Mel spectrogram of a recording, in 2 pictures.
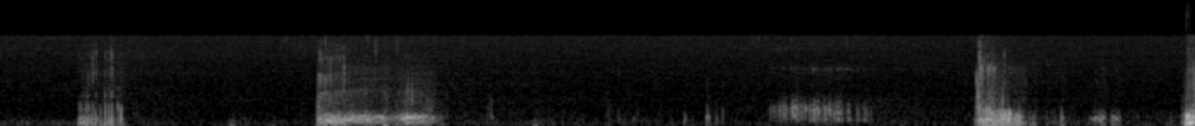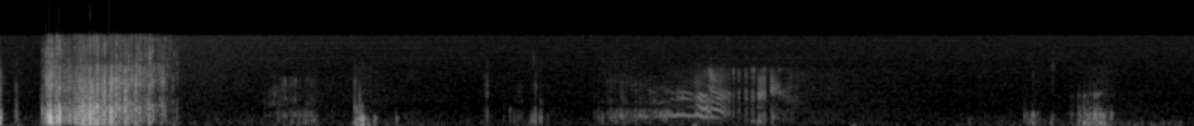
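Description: Loud, irregular gurgles and low rumbles from an empty stomach; ordinary hunger growling.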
